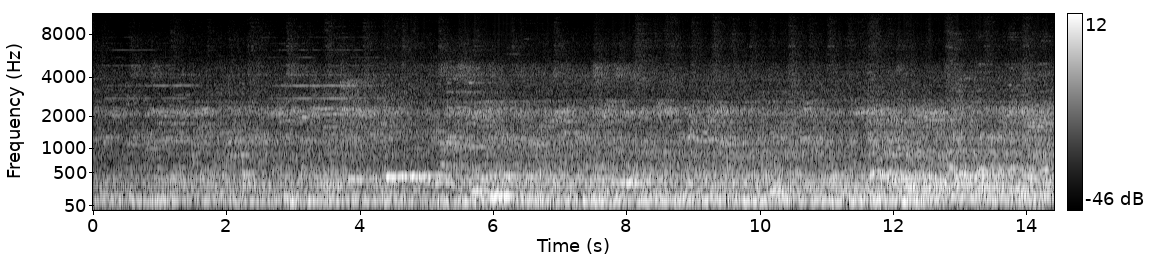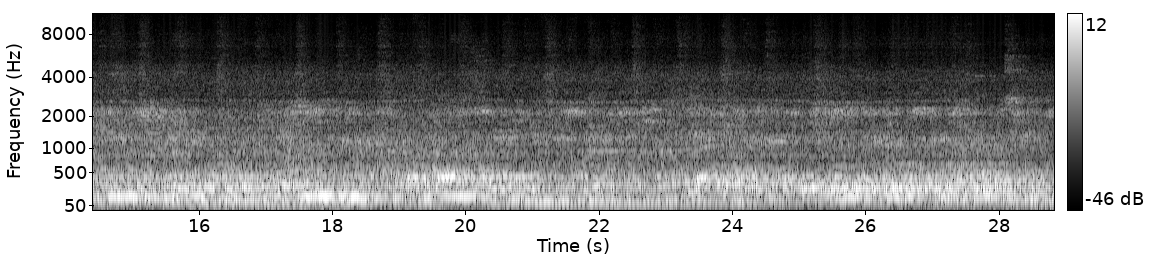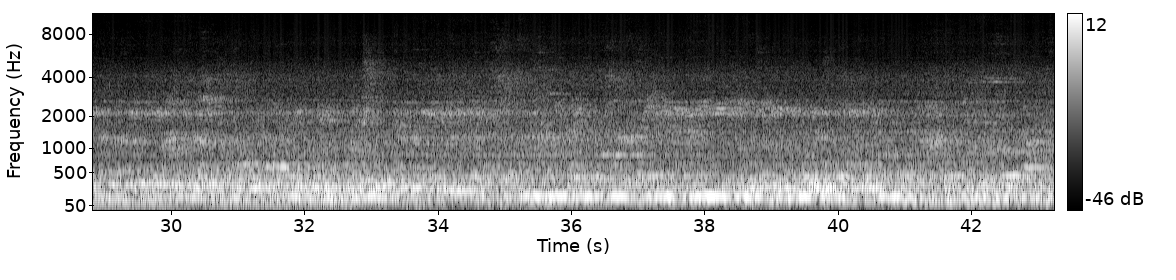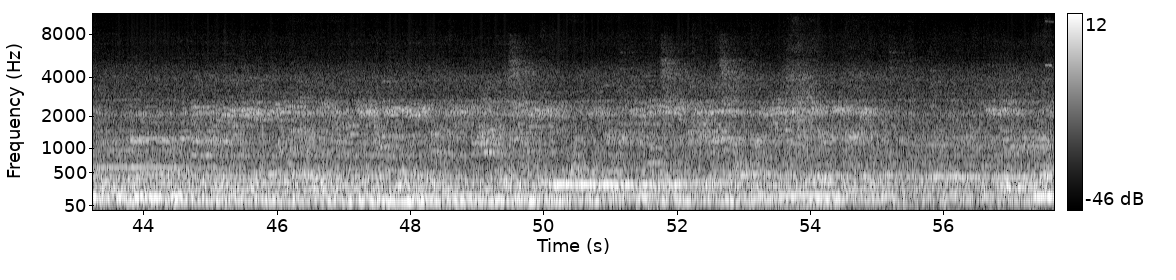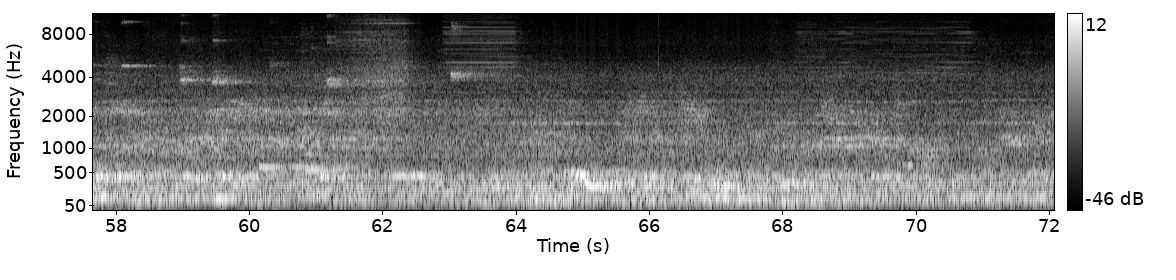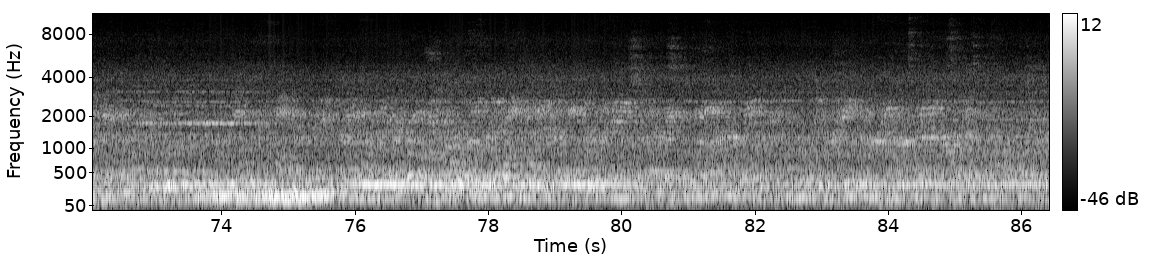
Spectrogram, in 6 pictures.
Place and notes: Oberkassel, Düsseldorf, Deutschland - Düsseldorf, Stoschek Collection, First Floor
Inside the Stoschek Collection on the first floor during the exhibition number six - flaming creatures. The sound of an media installation by John Bock in the wide fabric hall ambience.
This recording is part of the exhibition project - sonic states
soundmap nrw - social ambiences, sonic states and topographic field recordings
